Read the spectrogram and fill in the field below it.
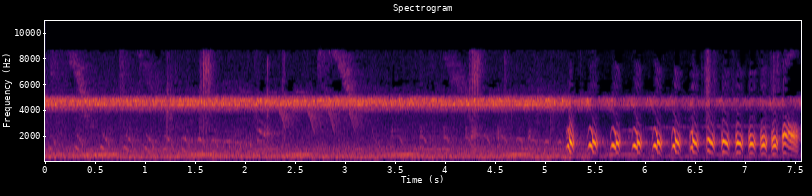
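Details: Barred Antshrike (Thamnophilus doliatus) in Brazil singing a quick, accelerating run of about fifteen nasal, hollow notes, with a steady high insect drone throughout and faint other birds before.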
